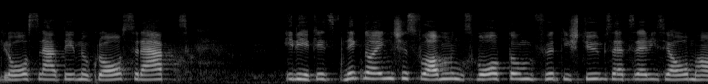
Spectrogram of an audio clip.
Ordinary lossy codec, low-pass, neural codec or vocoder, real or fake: none; none; codec, 24 kHz, 0.9 kbps, WavTokenizer, small release; fake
